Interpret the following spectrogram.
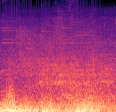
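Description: Wind buffeting the camera microphone: a gusty low rumble that eases slightly near the end.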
